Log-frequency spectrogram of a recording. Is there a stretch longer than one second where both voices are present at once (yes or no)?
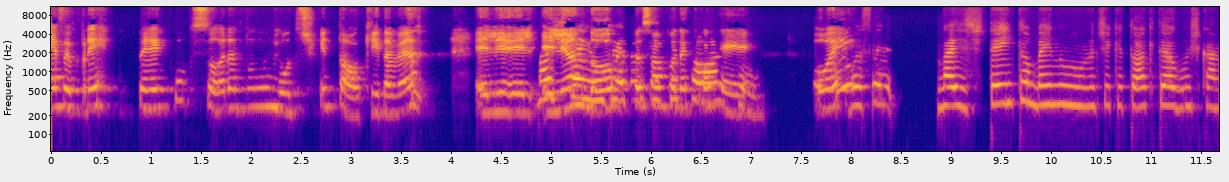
yes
